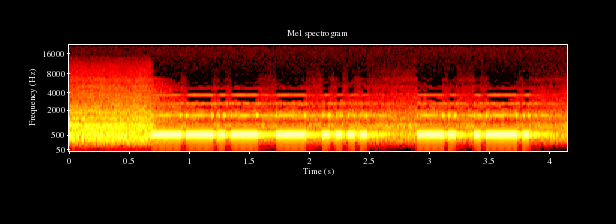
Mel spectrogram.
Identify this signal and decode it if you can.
Morse code, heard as a keyed tone, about 23 wpm, 530 Hz, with room echo. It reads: QTH NR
